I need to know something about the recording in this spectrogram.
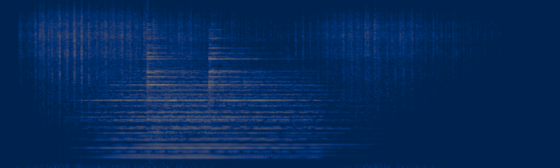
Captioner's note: wings flutter; bell rings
